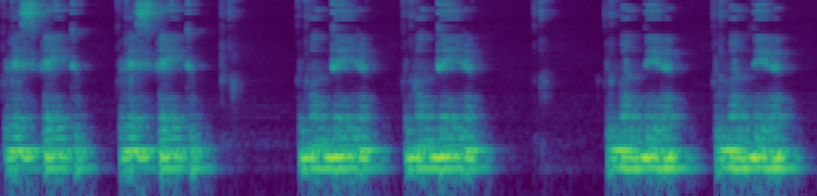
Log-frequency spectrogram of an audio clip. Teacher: bandeira, pronunciado como monotongo, como vogal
